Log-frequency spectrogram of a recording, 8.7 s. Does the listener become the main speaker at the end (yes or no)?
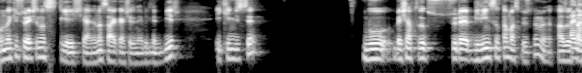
yes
